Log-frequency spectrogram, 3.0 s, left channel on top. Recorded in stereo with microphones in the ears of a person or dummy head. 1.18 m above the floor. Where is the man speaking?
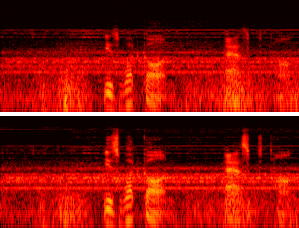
70° right (ahead or behind).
